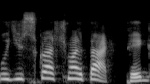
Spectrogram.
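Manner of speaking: put-on shrill, very loud, very high little-kid British accent. The speaker imitates a girl talking in her sleep, child's british accent. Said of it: "British accent".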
